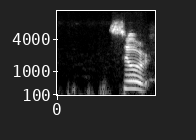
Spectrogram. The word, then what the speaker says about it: sure: So, Sure, sure. sure, ¿Cómo? sure, como si hubiera una H después de la S. Sure.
